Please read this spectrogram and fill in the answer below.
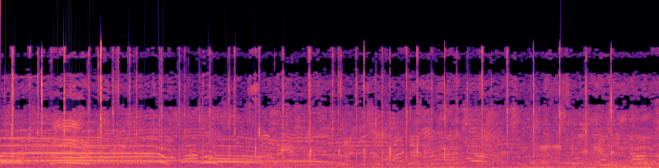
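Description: Parade crowd noise: many voices calling out and whooping at once, with a few long high calls in the first two seconds, then thinning to a general hubbub.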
